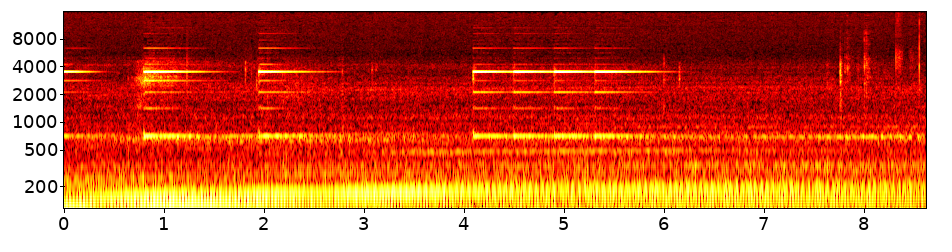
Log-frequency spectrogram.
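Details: Car in winter with no-crank problem, blown cooling fan fuse removed, then started: steady even low rumble with no misses, knocks or hunting; engine idles cleanly.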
